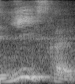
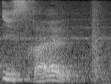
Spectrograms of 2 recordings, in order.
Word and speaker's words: Yisraël: C'est Y-I. Puisque c'est un Yud. C'est pas Aleph, c'est Y. C'est Yud. Yud et Chirik. Ça fait Yisraël. C'est pas Israël.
